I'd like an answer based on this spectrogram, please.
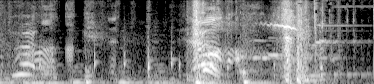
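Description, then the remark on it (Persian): An arrow hits the bullseye of an archery target with a sharp, solid thud, followed by a second impact, while excited voices and background clatter carry on around it. “جانمی، زدی تو خال.”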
